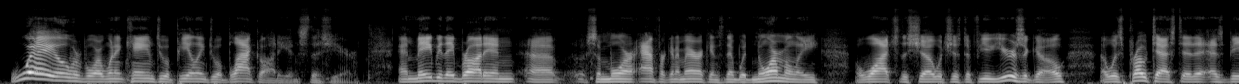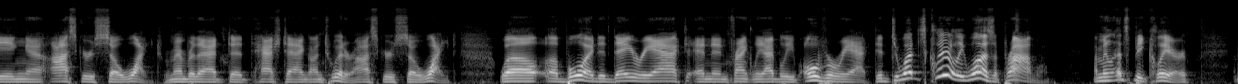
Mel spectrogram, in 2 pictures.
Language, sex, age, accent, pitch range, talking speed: English, male, 50-69, American, 120-145 Hz, 185 wpm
